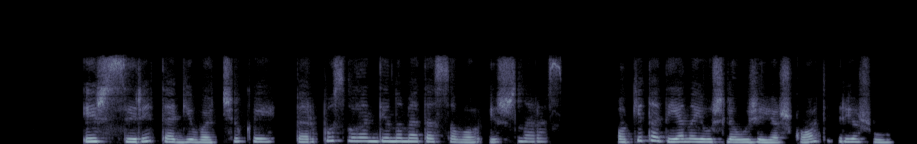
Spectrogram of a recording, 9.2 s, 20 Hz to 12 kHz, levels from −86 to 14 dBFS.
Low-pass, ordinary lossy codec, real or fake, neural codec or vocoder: 7.2 kHz; MP3, 48 kbps; real; none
